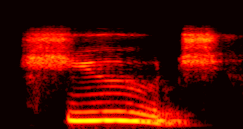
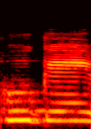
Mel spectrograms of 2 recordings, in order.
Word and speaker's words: huge: a huge amount of note the pronunciation huge not Hoge or hugi or Hooch huge a huge amount of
